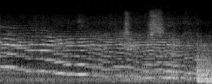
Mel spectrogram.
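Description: Live band playing an instrumental introduction: a run of notes stepping downward, with the full band coming in on a held chord near the end.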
